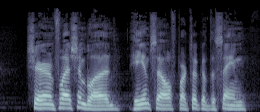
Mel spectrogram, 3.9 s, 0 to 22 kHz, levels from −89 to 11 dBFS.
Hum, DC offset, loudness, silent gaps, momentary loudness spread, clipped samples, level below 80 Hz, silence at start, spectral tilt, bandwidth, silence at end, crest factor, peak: none; under 0.1%; -17 LUFS; none; 7 LU; under 0.1%; -60 dBFS; 0.4 s; -5.5 dB/octave; 16 kHz; 0.2 s; 16 dB; -2 dBFS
